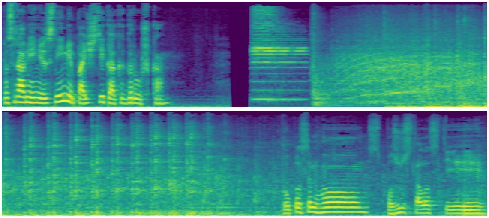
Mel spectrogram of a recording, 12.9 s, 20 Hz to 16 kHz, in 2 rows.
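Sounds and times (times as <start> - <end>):
speech: 0.0 - 2.3, 10.2 - 12.9
vintage tractor engine starting and running: 4.2 - 12.9.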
